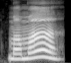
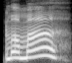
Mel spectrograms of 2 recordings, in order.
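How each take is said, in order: First: Put-on girl calling mother, a bit louder. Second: A higher, louder cry of mum; children shouting. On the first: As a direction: call out to mum from bed. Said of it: "φωνάζει η Ουρανία". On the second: Retold or imitated. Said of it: "μου φωνάζουνε".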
